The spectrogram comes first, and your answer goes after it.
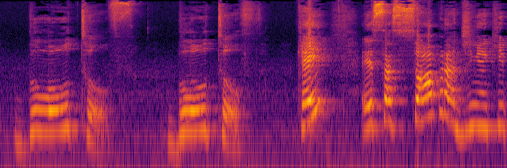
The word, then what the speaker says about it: Bluetooth: gente precisa dizer porque senão vai ficar com sonzinho mais parecido com f Lembrando que nós estamos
